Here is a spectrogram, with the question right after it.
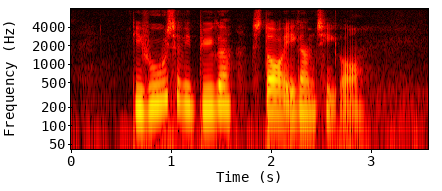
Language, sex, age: Danish, female, 24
